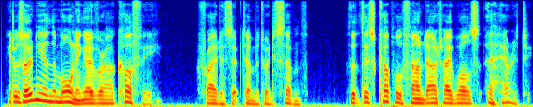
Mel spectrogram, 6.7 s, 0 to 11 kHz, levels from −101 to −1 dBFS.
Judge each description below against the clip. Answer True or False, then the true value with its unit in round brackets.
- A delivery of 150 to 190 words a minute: False (200 wpm)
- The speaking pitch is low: True (130 Hz)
